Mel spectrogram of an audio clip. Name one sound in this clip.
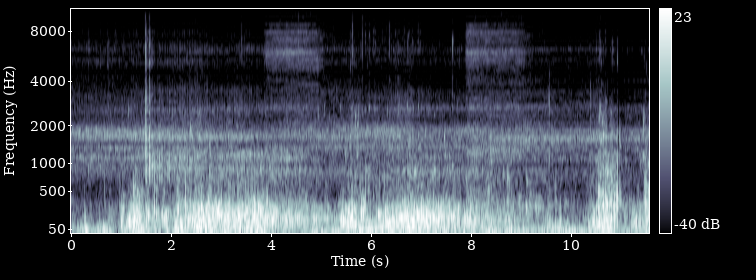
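Water churns and rumbles, heard muffled underwater.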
